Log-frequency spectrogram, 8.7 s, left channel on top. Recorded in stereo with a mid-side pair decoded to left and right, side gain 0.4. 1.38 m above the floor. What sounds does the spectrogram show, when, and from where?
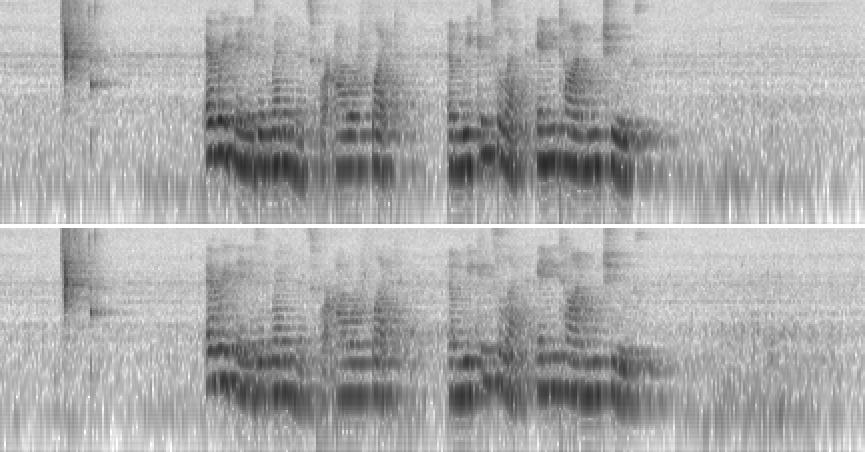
0.6 s a splash: 10° right, 1.1 m
2.0 s a woman speaking: 55° left, 1.2 m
